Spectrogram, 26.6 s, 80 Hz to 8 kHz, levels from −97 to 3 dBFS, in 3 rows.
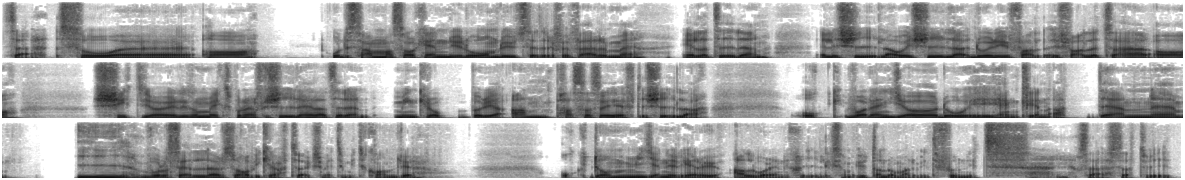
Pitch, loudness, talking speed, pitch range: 80 Hz, -14 LUFS, 200 wpm, 75-90 Hz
